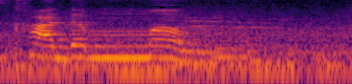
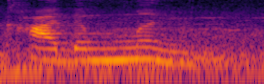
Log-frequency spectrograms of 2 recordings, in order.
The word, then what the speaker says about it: cardamom: a m o m is kadum not kardamon but people always spell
